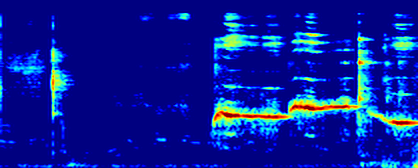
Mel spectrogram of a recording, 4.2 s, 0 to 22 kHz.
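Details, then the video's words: Symon, a chatty 3-year-old female Congo African grey parrot kept as a pet at home, gives a long, clear whistle, held steady then stepping up and back down, after a click and quiet room sounds. "African Grey Parrot is a chatty girl today"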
